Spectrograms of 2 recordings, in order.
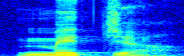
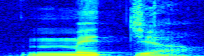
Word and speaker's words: metge: The sound doesn't change, but it may be a bit difficult to pronounce at the beginning.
